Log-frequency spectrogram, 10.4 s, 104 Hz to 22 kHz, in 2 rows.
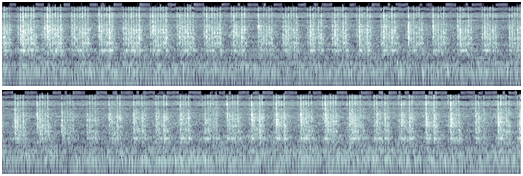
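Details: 2014 Nissan Pathfinder idling: fast, steady clanking and rattling about four times a second from a broken radiator cooling fan.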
